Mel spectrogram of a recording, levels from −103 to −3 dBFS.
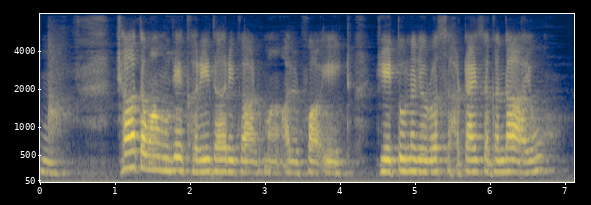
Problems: none marked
